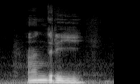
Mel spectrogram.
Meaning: 1. a male given name, Andriy, equivalent to English Andrew, Russian Андрей (Andrej), or Belarusian Andrei 2. a transliteration of the Russian male given name Андре́й (Andréj), equivalent to Andrew
- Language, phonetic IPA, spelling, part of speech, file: Ukrainian, [ɐnˈdʲrʲii̯], Андрій, proper noun, Uk-Андрій.ogg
